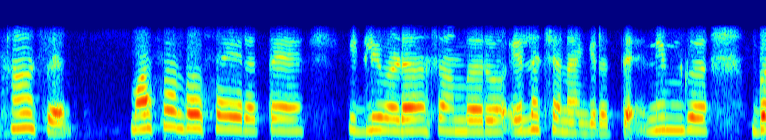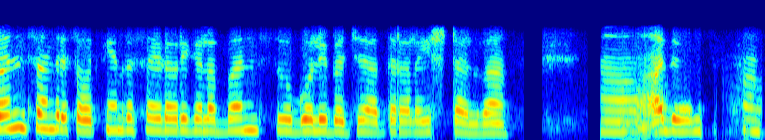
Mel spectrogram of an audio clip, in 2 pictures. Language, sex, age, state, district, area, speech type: Kannada, female, 30-45, Karnataka, Shimoga, rural, conversation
